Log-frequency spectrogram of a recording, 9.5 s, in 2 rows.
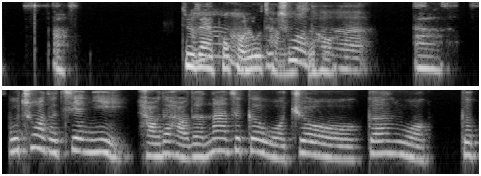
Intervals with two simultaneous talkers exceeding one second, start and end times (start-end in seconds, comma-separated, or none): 1.9-3.4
